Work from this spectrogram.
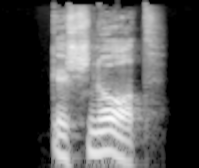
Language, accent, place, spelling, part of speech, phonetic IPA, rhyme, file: German, Germany, Berlin, geschnurrt, verb, [ɡəˈʃnʊʁt], -ʊʁt, De-geschnurrt.ogg
- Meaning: past participle of schnurren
